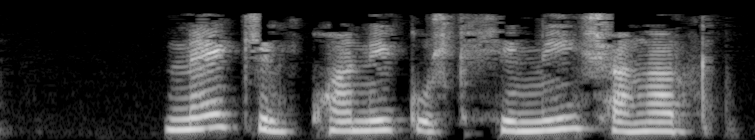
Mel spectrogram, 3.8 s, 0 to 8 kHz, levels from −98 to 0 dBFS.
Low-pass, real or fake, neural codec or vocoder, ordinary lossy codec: 7.2 kHz; fake; vocoder, 44.1 kHz, 128 mel bands, Pupu-Vocoder; MP3, 24 kbps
